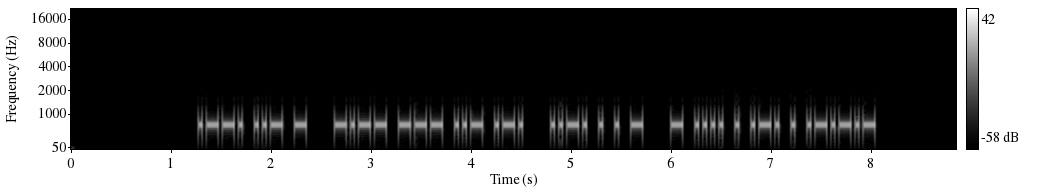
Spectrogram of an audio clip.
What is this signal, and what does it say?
Morse code, heard as a keyed tone, about 30 wpm, 700 Hz. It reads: PUT YOUR FEET THERE.
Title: Sentences from Top 1000 Words - Review Part 1 - 30wpm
